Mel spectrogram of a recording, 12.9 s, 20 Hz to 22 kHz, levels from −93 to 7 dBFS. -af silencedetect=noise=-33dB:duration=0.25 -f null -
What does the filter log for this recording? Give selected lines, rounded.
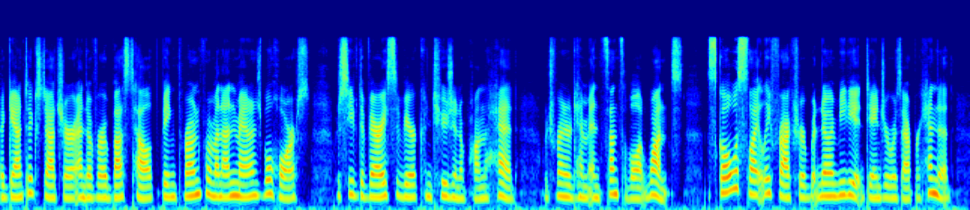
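silence_start: 4.04
silence_end: 4.49 | silence_duration: 0.45
silence_start: 6.85
silence_end: 7.25 | silence_duration: 0.40
silence_start: 9.04
silence_end: 9.44 | silence_duration: 0.40
silence_start: 12.62
silence_end: 12.94 | silence_duration: 0.32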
